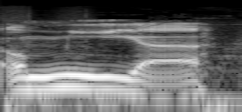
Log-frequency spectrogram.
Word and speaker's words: Omega: That's how you say her name, Omega.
